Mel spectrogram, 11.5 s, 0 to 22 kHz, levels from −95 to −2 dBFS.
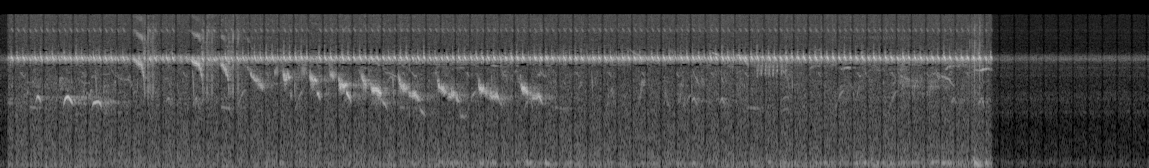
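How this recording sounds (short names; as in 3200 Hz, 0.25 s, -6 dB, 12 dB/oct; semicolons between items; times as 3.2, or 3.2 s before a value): chopped level 6.8 Hz, depth 60%, duty 85%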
